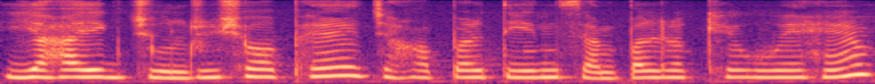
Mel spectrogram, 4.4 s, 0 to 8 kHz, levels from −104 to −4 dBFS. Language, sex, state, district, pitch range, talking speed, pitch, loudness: Hindi, female, Uttar Pradesh, Lucknow, 245-255 Hz, 165 wpm, 250 Hz, -16 LUFS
